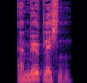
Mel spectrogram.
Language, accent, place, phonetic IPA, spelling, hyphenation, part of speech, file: German, Germany, Berlin, [ɛɐ̯ˈmøːklɪçn̩], ermöglichen, er‧mög‧li‧chen, verb, De-ermöglichen.ogg
- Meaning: to make possible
